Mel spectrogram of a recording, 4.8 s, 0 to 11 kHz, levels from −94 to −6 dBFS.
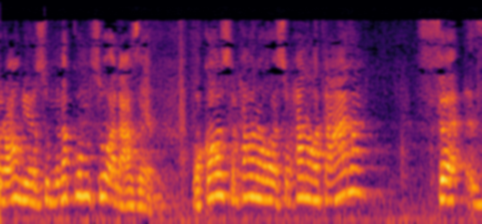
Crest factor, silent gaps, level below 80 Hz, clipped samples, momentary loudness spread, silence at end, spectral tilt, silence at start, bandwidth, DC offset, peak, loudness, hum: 16 dB; none; -48 dBFS; under 0.1%; 8 LU; 0 s; -5 dB/octave; 0 s; 8.8 kHz; under 0.1%; -4 dBFS; -21 LUFS; none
